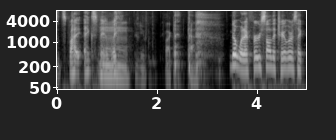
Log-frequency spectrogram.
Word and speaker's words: Spy x Family: all say no do you don't pronounce the x i want proof i want proof i want video proof dude spy family okay i'm gonna be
